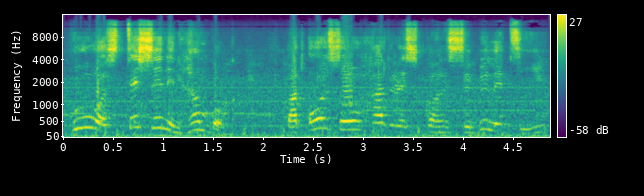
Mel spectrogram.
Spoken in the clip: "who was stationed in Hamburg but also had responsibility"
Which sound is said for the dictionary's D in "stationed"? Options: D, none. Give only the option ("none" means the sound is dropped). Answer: none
